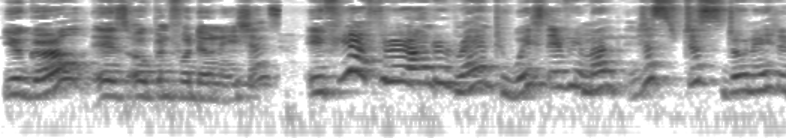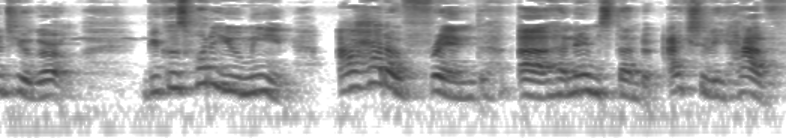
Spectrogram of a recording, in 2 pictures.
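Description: A young woman from South Africa giving casual, chatty advice to viewers in a playful, animated way. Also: sits high, moderate pace. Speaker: fitness vlogger.

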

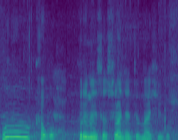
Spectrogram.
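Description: A man's voice: medium pitch, wildly swooping pitch, moderate pace, dark tone, highs cut off, slight background noise. A man in his fifties with a Gyeongsang accent, asking blunt, teasing questions and giving advice in a casual interview. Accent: Gyeongsang Korean. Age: 50s. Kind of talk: casual street interview chat.

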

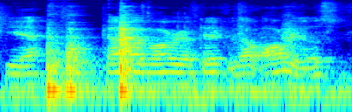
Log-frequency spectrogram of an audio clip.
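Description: A young man speaks in a mid-pitched, dry, teasing way while tasting food at home. The echoey kitchen rings around him, with loud clatter of cutlery and dishes. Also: level tone, normal speed, heavy background noise. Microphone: far camera.

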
